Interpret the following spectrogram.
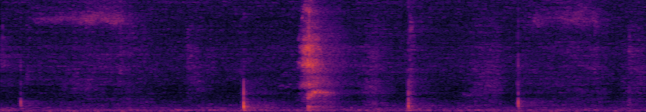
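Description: Stylus tip on an iPad's glass screen: four light clicks of the tip touching down, with faint rubbing as strokes are drawn. A short hiss comes about three seconds in.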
